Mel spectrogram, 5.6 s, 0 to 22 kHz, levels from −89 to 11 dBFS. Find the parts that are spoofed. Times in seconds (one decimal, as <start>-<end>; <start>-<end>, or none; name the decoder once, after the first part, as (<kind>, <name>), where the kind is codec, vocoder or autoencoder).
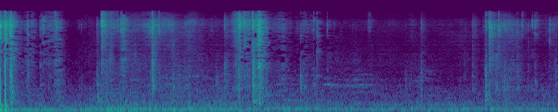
0.9-2.4 (codec, DAC); 3.5-5.6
